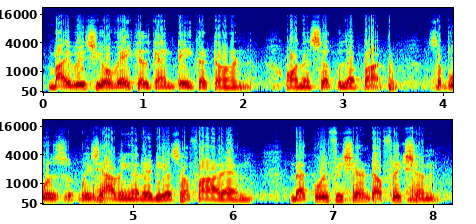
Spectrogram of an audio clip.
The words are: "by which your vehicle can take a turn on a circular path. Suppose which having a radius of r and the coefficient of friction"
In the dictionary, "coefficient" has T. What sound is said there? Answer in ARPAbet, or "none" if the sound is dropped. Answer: T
